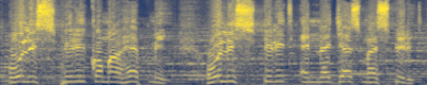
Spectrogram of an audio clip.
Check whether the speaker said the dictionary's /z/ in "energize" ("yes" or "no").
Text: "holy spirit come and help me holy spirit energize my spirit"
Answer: no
